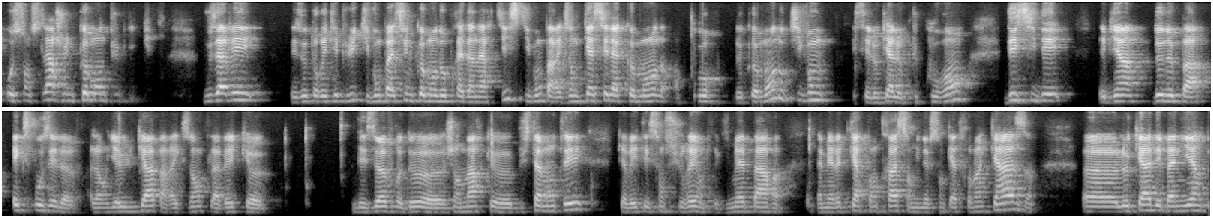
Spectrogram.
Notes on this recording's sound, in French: Enregistré sur Zoom le 4 février 2021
